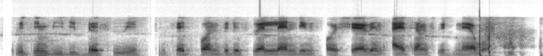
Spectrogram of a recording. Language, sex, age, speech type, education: Nigerian Pidgin, male, 15-29, spontaneous, tertiary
